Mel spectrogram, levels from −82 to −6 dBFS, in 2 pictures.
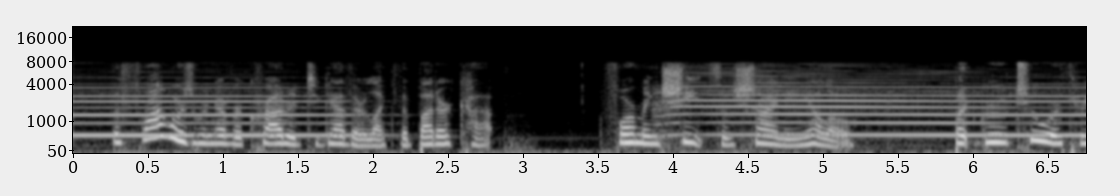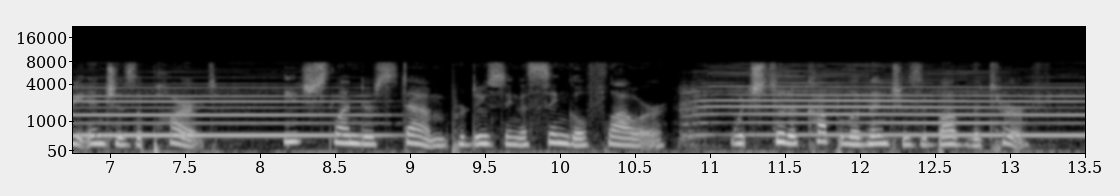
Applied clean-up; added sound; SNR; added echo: none; Bowed string instrument; 3 dB; none.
